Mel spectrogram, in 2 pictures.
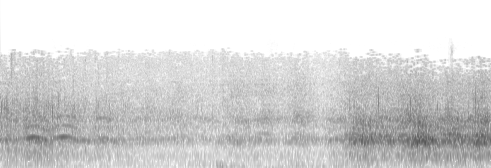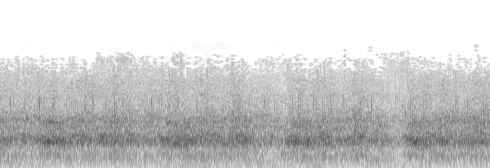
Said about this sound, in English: That's a massive crowd chanting Donald Trump, Donald Trump.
